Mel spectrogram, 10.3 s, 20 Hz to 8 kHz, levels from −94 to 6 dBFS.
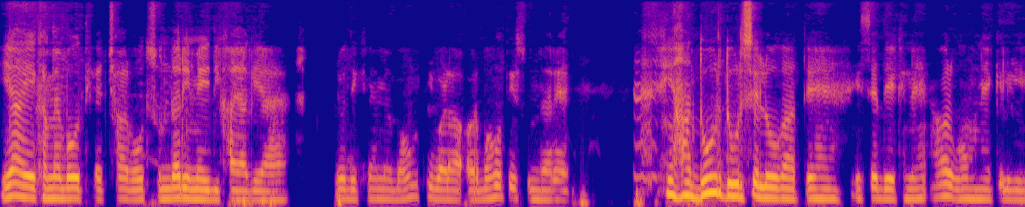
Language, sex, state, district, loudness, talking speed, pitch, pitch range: Hindi, male, Bihar, Saran, -16 LUFS, 200 wpm, 145 Hz, 135-155 Hz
